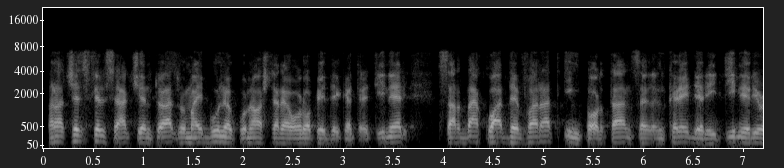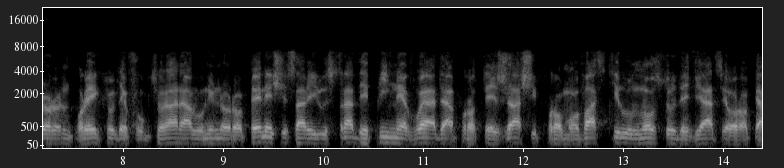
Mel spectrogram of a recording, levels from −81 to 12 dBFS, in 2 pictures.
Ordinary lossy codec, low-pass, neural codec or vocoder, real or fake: Opus, 16 kbps; 7.2 kHz; codec, 24 kHz, 3 kbps, HILCodec; fake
